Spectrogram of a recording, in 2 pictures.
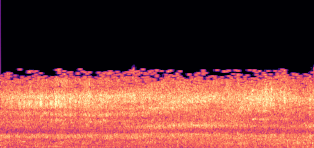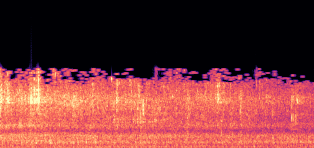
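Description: Steady city street noise of road traffic passing, swelling slightly in the middle, with a few faint clicks.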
